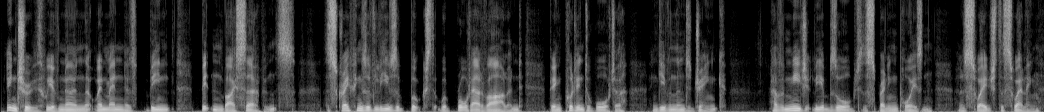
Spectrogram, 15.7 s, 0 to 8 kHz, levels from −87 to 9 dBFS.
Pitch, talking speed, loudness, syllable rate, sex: 100 Hz, 170 wpm, -18 LUFS, 5.1 syllables/s, male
